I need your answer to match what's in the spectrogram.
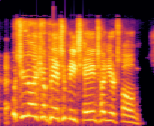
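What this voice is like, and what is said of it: Put-on Irish-Scottish accent. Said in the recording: “your, like, Irish accent, even though that's, like, a Scottish thing, just gets better ... Or maybe it's your Scottish impressive accent, but it's got to go through Ireland first”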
